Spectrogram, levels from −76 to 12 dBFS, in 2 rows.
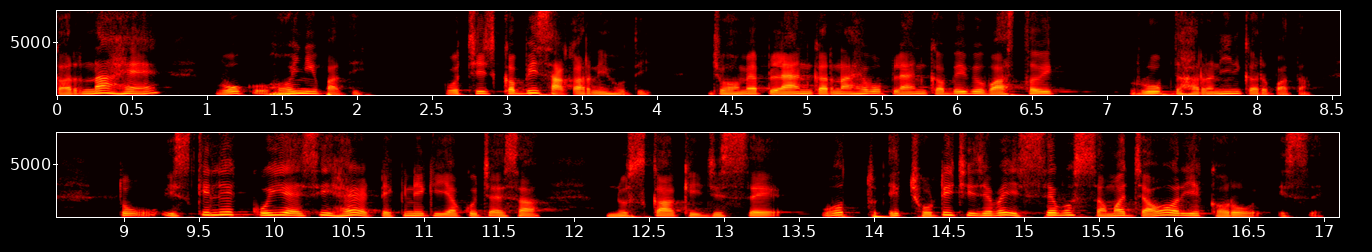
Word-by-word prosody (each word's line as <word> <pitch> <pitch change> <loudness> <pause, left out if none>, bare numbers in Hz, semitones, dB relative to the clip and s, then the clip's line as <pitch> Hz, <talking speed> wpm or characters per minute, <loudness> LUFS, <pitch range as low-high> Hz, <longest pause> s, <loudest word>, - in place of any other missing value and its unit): करना 165 +9 +2
है, 185 0 +1 0.4
वो 185 +6 +1 0.2
हो 170 - +3
ही 195 - +5
नहीं 195 - +3
पाती, 130 -4 -4 0.6
वो 160 - +1
चीज़ 180 +2 -2
कभी 175 +6 +4
साकार 150 -5 +2
नहीं 150 -1 -2
होती। 135 -2 -8 0.4
जो 155 - -1
हमें 155 +2 +2
प्लान 160 +1 +4
करना 160 0 +2
है 165 +2 0
वो 180 - 0
प्लान 155 +2 0
कभी 165 +2 +1
भी 175 - +1
वास्तविक 170 +4 +2 0.5
रूप 170 +2 +3
धारण 155 +1 -1
ही 175 - +1
नहीं 185 - -1
कर 150 -2 -2
पाता। - - -8 0.6
तो 180 -1 -3
इसके 170 +8 -1
लिए 255 +2 +4
कोई 210 +3 +4
ऐसी 195 +2 +2
है 195 +4 +3
टेक्नीक 175 +3 -2
या 165 -1 +2
कुछ 170 - -3
ऐसा 160 0 0 0.5
नुस्खा 155 +2 +1
कि 155 - -1
जिससे 155 +3 -1 0.3
बहुत 225 +4 -2
एक 175 - -1
छोटी 155 +8 +1
चीज़ 195 -4 -2
है 180 - +4
भाई 220 +1 +5
इससे 205 +3 +2
वो 215 0 +2
समझ 175 -2 0
जाओ 195 +8 +4
और 205 -3 +4
ये 180 -1 +2
करो 145 -1 0 0.2
इससे? - - -8
165 Hz, 195 wpm, -25 LUFS, 155-185 Hz, 0.6 s, ही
